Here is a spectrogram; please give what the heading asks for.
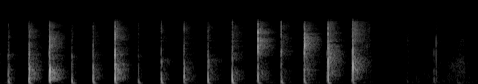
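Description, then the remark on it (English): A short burst of applause for the scientists: roughly seventeen sharp, crisp hand claps in a quick, slightly uneven rhythm, then they stop and only a few faint taps trail off. No one speaks. “So yeah, a round of applause for the scientists.”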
